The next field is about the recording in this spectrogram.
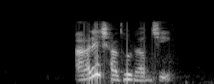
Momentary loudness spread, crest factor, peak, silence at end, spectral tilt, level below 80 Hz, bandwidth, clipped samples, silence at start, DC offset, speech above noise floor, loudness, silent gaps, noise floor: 11 LU; 18 dB; -2 dBFS; 0.45 s; -3.5 dB/octave; -48 dBFS; 8 kHz; under 0.1%; 0.75 s; under 0.1%; 55 dB; -17 LUFS; none; -72 dBFS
